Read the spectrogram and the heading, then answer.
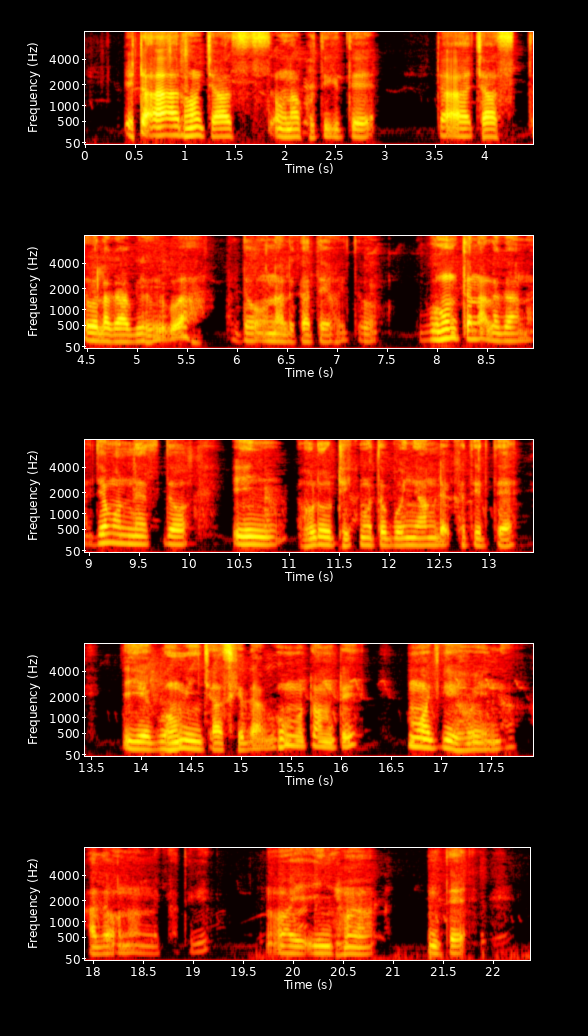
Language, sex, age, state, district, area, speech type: Santali, male, 45-60, West Bengal, Malda, rural, spontaneous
